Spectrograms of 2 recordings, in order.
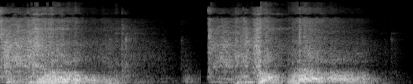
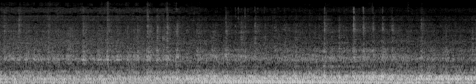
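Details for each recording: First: Dirt track race engine, fuel lines empty and being primed with air pumped through: two bursts of uneven starter cranking with no catch; cranks but will not start, fuel starvation. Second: Dirt-track race engine, fresh and breaking in at a fast idle (planned 2000–2500 rpm run-in); steady loud lumpy rumble, even with no knocks or ticks, no leaks; normal running.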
